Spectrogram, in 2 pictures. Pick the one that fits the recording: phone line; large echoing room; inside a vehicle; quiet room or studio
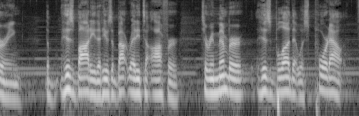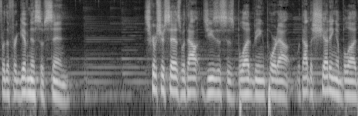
large echoing room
